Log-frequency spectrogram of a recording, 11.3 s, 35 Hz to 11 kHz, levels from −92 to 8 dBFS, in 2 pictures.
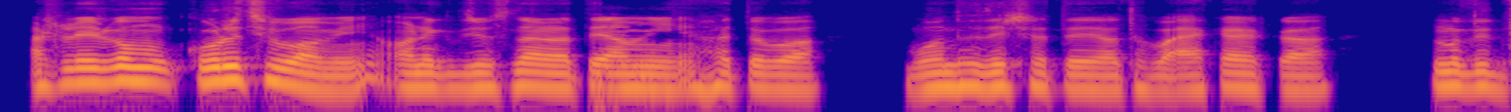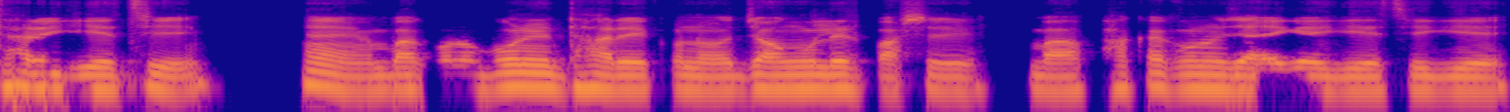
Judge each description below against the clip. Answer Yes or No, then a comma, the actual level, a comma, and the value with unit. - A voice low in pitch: Yes, low, 125 Hz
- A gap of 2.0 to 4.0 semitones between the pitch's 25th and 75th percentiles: Yes, narrow, 2.4 semitones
